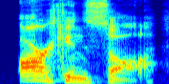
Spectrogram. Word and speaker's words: Arkansas: declaring that the state's name should be spelled Arkansas but pronounced Arkansas so it actually uh it is actually State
